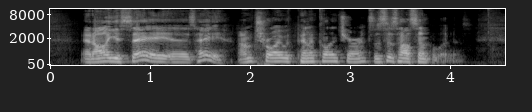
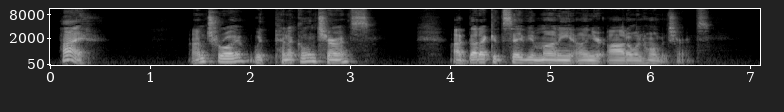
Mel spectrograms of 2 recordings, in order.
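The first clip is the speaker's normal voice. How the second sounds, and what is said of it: Slow, deliberate sales pitch. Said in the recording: “I even say it slower, though. This will literally be how I do it.”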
